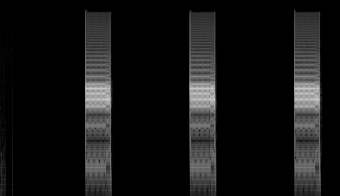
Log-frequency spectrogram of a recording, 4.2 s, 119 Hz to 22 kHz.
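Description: Emergency Alert System digital data bursts: three short, identical buzzing squawks about 1.3 seconds apart. Coming right after the spoken alert, they are the end-of-message code that closes the EAS broadcast.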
